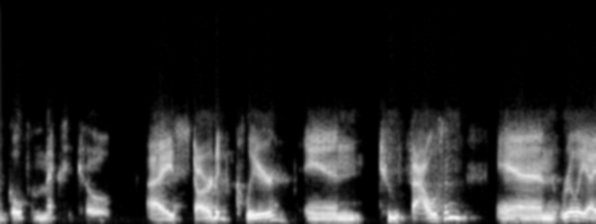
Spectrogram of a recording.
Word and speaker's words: Xlear: Yes, it's spelled X-L-E-A-R and pronounced Clear because it clears your nose.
